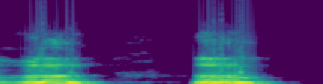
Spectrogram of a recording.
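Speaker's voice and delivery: loud, high mock baying of a hound; basset hound baying. Imitating the keeper's noisy dog baying loudly. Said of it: "like a freaking basset hound".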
